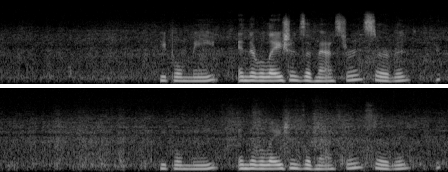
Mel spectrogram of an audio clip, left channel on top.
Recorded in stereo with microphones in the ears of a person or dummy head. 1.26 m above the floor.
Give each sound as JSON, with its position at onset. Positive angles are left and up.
{"t": 1.6, "sound": "a woman speaking", "side_deg": 60}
